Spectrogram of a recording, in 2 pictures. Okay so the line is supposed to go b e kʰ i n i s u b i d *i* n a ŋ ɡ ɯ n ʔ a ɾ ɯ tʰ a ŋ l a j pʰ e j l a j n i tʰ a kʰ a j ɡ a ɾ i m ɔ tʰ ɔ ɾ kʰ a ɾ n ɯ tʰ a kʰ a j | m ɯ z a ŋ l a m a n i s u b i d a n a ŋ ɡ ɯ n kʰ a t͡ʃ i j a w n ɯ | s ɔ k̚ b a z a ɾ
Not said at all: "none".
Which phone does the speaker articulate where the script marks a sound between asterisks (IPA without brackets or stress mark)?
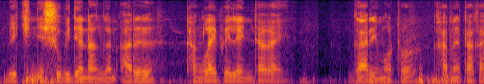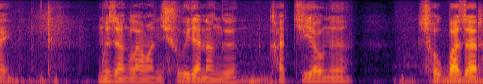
a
